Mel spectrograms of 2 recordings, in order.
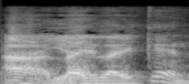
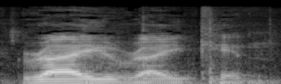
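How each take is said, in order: First: The name begins with an L sound. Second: The name begins with an R sound. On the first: This is the original form from Chinese. "the first Rai Rai Ken was called Lai Lai Ken" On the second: This is how Japanese speakers adapted it. "they pronounce it as Rai Rai Ken"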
